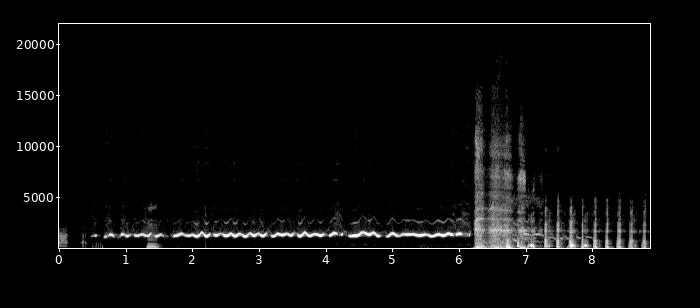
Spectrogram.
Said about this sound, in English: I remember kindergarten. Yep. I got in trouble. Yeah, whistling. Whistling. Yeah. I was just in the bathroom. Yeah. Just going.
